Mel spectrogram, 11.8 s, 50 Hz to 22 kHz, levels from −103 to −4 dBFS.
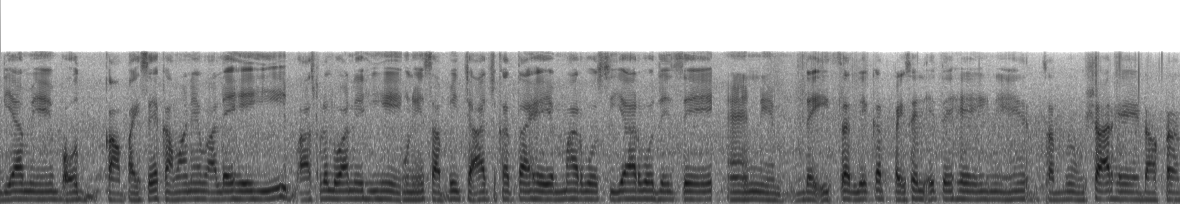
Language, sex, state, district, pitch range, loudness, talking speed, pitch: Hindi, male, Maharashtra, Aurangabad, 145-155 Hz, -20 LUFS, 145 wpm, 150 Hz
